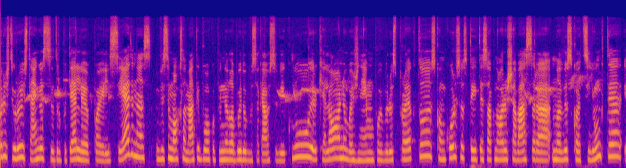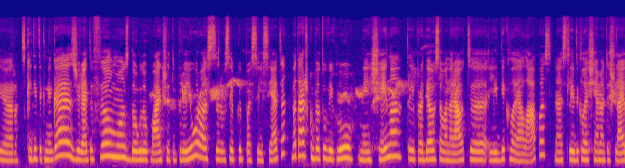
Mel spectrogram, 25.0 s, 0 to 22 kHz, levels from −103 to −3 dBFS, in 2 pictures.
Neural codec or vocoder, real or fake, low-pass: none; real; 14.4 kHz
